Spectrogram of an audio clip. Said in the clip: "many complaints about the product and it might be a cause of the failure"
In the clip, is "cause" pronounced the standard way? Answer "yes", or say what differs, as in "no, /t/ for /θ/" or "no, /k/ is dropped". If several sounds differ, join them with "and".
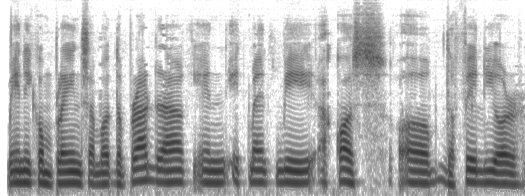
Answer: no, /s/ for /z/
